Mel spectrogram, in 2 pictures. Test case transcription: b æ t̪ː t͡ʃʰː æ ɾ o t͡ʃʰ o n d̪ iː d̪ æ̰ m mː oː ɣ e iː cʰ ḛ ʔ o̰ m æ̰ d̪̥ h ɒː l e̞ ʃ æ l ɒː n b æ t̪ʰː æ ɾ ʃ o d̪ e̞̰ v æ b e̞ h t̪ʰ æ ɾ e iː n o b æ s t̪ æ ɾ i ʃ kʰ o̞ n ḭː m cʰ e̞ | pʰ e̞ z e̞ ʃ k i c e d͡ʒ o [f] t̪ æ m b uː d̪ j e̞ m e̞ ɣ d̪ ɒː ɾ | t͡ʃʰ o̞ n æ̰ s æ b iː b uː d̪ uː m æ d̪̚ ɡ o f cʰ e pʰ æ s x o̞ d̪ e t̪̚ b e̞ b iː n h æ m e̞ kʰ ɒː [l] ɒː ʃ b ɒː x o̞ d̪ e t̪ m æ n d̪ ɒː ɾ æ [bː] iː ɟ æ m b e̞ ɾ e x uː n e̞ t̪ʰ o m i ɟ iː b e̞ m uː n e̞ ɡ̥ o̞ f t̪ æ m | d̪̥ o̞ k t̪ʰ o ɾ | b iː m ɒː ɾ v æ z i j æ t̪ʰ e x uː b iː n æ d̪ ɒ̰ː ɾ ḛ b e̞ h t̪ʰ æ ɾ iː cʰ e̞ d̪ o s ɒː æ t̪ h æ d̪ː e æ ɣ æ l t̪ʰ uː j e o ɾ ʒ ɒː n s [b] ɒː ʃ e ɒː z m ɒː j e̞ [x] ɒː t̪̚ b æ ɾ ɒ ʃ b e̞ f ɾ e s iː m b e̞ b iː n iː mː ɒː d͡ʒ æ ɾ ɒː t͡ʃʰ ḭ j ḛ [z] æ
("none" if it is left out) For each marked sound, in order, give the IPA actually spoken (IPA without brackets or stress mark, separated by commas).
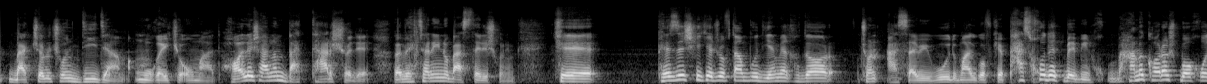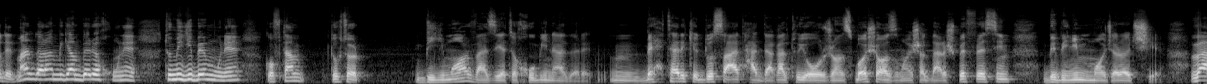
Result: f, ɾ, mː, b, ʃ, v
